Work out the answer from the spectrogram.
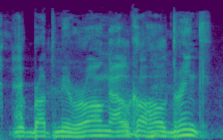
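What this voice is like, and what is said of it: Put-on Russian accent. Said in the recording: “he sounded like Putin... Russian accent”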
